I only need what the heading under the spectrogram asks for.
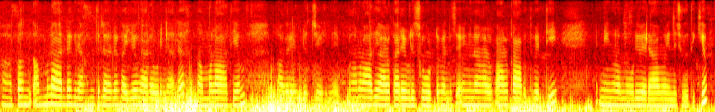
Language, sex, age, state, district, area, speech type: Malayalam, female, 45-60, Kerala, Idukki, rural, spontaneous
